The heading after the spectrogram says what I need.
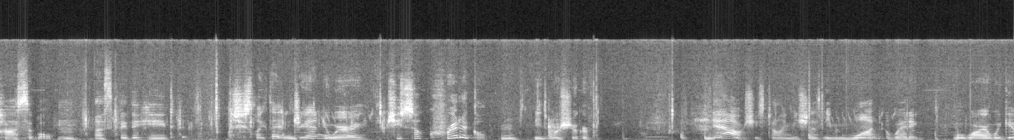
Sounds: Speech

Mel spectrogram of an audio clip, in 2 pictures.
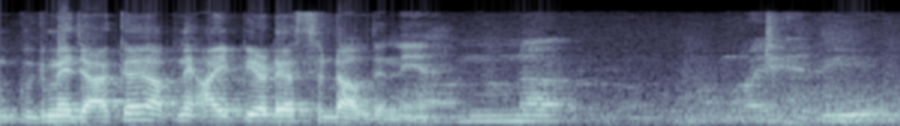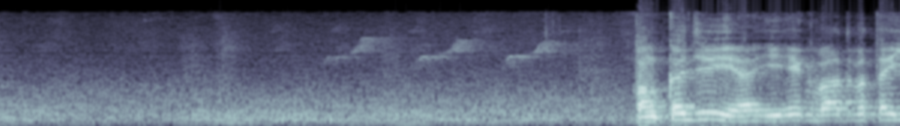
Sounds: inside a small room, Speech

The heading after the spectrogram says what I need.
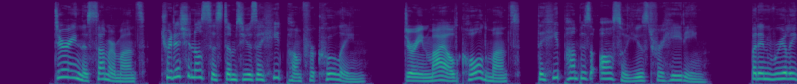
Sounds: Speech

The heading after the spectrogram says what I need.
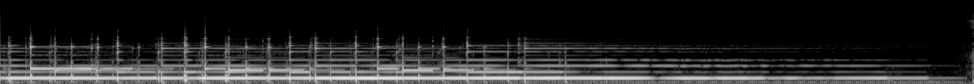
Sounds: Music, Echo

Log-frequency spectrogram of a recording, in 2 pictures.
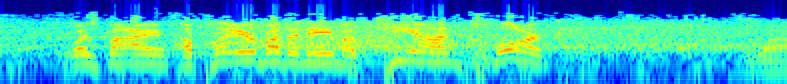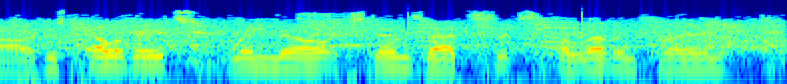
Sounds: Music, Speech

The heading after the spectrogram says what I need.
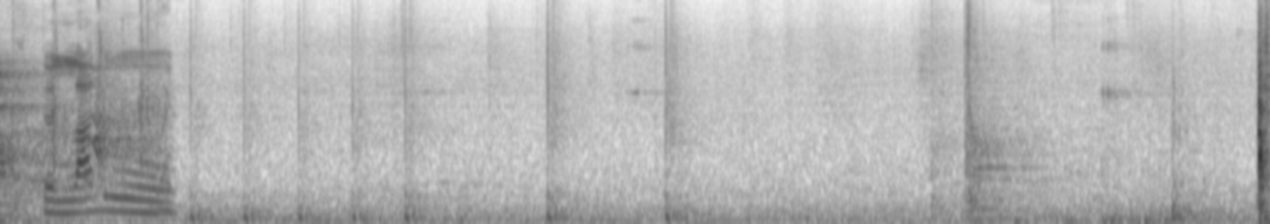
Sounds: playing squash

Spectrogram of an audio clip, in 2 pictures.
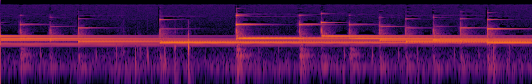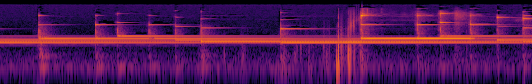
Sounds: playing vibraphone

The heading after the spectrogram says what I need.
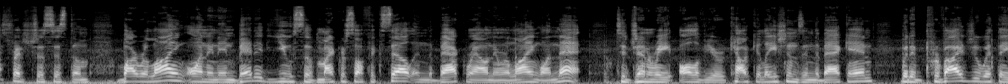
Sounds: Speech

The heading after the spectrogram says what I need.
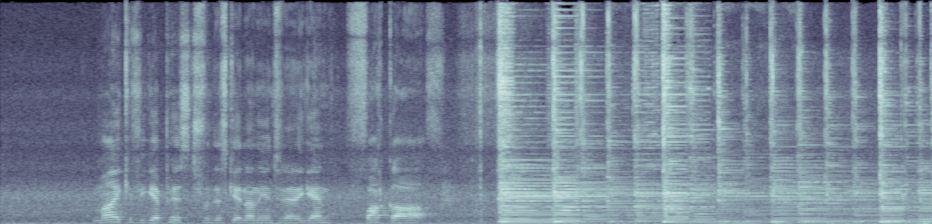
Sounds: Music, Speech

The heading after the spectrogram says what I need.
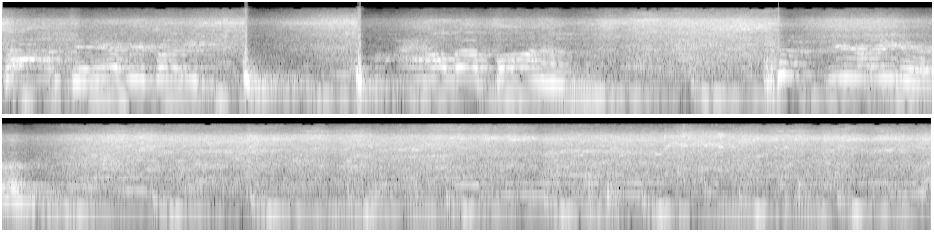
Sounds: Music, Speech

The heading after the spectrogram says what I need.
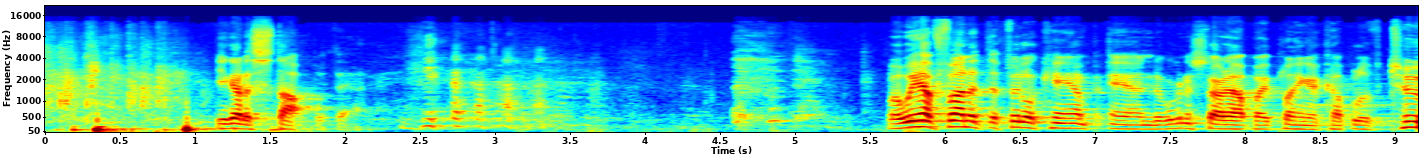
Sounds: Music, Musical instrument, Speech

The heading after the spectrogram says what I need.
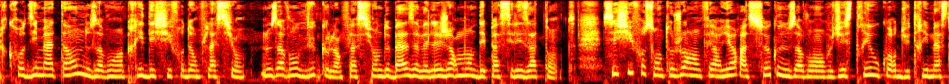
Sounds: Speech

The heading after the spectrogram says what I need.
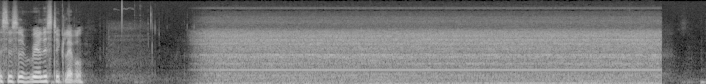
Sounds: Speech

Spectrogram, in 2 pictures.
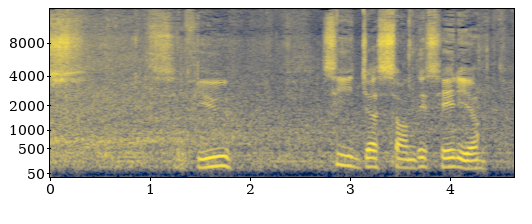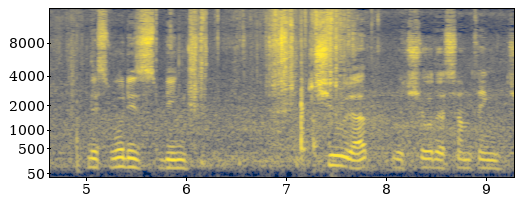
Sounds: Speech

